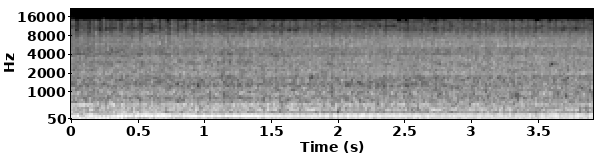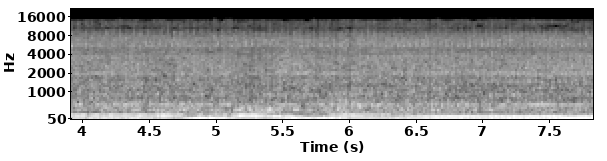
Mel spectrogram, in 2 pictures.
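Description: Daihatsu Charade G100's three-cylinder engine being revved on the accelerator while parked. Its speed rises about half a second in and is held, drops briefly near five seconds, then is raised and held again.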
